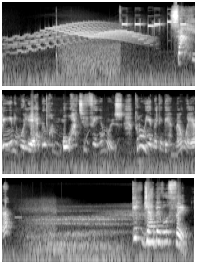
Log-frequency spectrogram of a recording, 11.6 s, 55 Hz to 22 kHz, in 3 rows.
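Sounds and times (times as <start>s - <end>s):
wristwatch ringing with an electronic alarm tone: 0.0s - 4.1s
sharp beeps: 0.0s - 4.2s, 8.0s - 8.2s
dense wash of noise: 0.0s - 5.2s, 8.0s - 11.0s
speech: 3.8s - 8.0s, 10.3s - 11.5s.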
